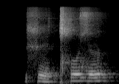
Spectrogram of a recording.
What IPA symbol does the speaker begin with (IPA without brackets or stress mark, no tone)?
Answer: ʃ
